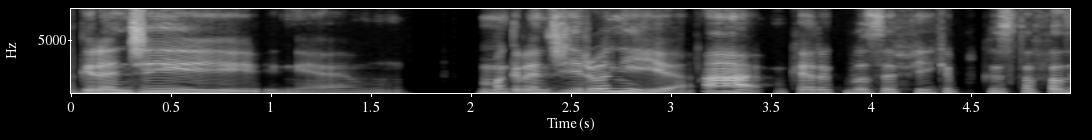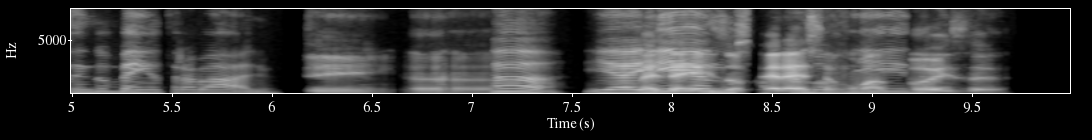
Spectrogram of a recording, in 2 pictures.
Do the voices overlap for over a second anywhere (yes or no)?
yes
